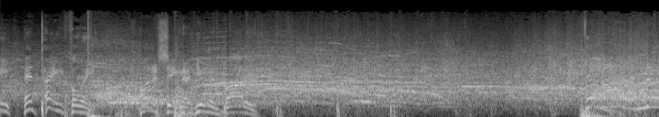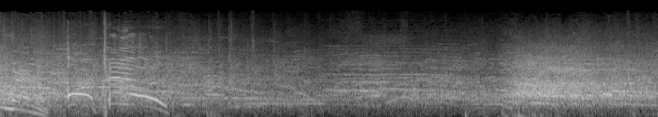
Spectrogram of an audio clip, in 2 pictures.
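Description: A large crowd cheers and roars in a big hall.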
